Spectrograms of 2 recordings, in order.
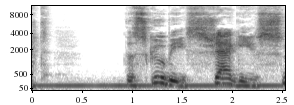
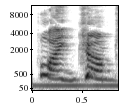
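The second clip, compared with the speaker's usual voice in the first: high, loud goofy call; Shaggy voice; 13 semitones higher, 5 dB louder than usual. A narrator's reading. Shaggy telling Scooby to jump off the lift, high and loud. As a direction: shout it like a cartoon slacker. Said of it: "said Shaggy".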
